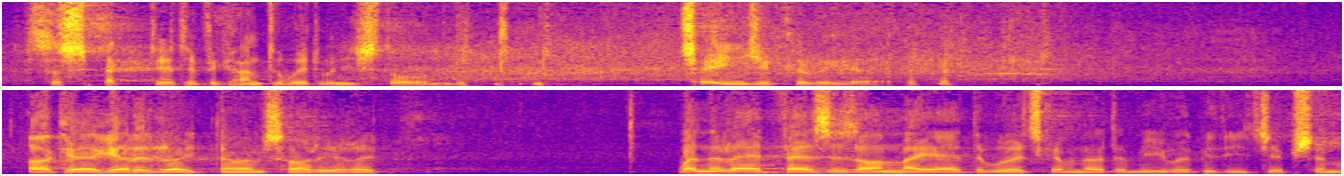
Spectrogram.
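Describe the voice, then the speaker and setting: On stage, a man with a low, slightly mellow voice tells a rambling story, cursing often and poking fun at himself. He pauses to apologize whenever he slips up, and the recording has a little hiss or hum.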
